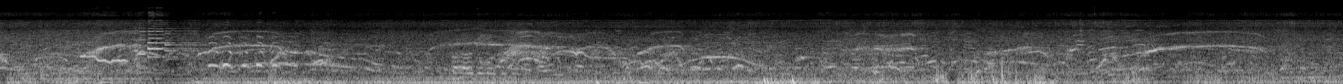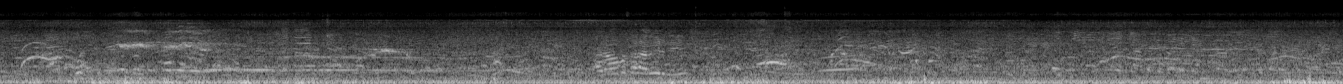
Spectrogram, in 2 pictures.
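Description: A fairground ride's machinery rumbles and whirs steadily.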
